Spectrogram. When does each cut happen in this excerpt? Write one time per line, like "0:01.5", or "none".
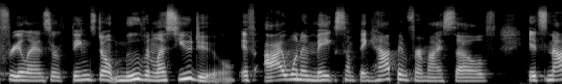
0:02.5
